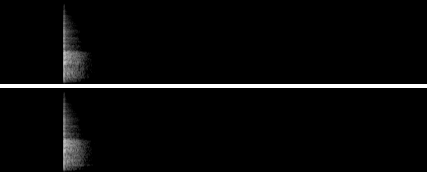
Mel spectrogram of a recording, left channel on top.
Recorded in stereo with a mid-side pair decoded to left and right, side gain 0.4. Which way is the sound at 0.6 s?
5° right.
